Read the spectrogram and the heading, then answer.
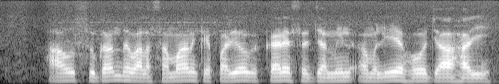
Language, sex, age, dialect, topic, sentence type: Magahi, male, 18-24, Central/Standard, banking, statement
